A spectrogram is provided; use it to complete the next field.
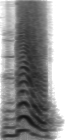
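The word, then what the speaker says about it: deux: Two in English in French is do.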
